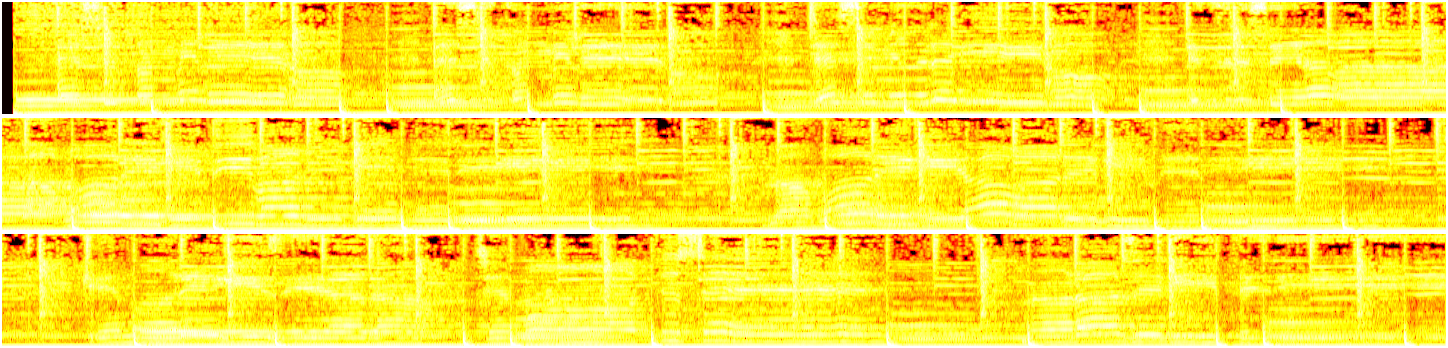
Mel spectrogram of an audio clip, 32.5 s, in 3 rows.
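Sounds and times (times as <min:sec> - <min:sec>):
remix ringtone background music: 0:00.1 - 0:32.4.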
